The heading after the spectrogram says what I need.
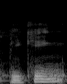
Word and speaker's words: Peking: The capital is Peking or Beijing. The old pronunciation in the Western world, in el mundo occidental, the old pronunciation was Peking.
